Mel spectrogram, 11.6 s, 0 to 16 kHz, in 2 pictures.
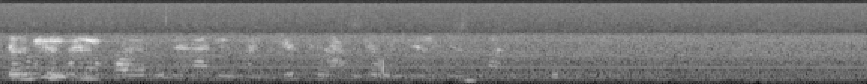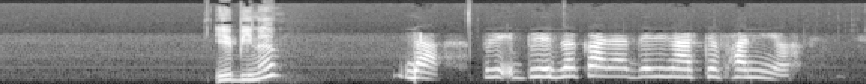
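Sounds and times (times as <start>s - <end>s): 
radio chatter in the background of a telephone call: 0.0s - 3.8s
speech: 7.2s - 7.7s, 8.5s - 11.2s.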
